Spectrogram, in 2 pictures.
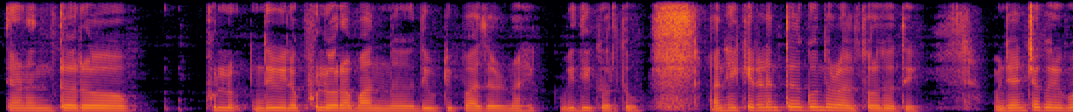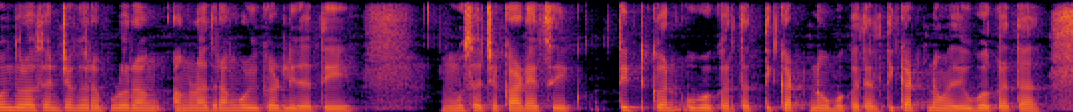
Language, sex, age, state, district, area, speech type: Marathi, female, 30-45, Maharashtra, Ahmednagar, rural, spontaneous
